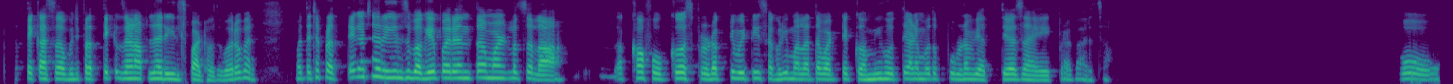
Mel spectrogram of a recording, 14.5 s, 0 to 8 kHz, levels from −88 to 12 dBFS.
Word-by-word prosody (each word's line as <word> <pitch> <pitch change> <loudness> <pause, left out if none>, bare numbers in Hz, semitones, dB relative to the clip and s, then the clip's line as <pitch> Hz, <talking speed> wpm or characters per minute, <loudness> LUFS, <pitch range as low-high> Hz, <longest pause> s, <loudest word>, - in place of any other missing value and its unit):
प्रत्येकाचं 200 0 +1
म्हणजे 185 0 -3
प्रत्येकजण 210 +2 0
आपल्याला 205 0 +2
रील्स 185 -2 0
पाठवतो 160 -3 -1
बरोबर. 210 +7 0 0.5
मग 210 - -4
त्याच्या 215 +4 -4
प्रत्येकाच्या 250 +6 0
रील्स 240 -1 +2
बघेपर्यंत 225 +1 +4
म्हटलं 225 -2 +2
चला, 170 -6 +2 0.6
अख्खा 200 +3 0
फोकस, 210 +1 +1
प्रोडक्टिव्हिटी 200 +2 0
सगळी 200 -1 -2
मला 190 -2 0
तर - - +3
वाटते 185 +1 -1
कमी 185 +1 +2
होते 195 0 0
आणि 195 -1 0
मग 190 0 -2
तो - - -4
पूर्ण 190 -2 -2
व्यत्ययच 180 +1 0
आहे 160 -2 -1
एक 155 0 -8
प्रकारचा. 180 -2 -12 2.9
हो. 190 -2 -2
195 Hz, 130 wpm, -23 LUFS, 185-215 Hz, 2.9 s, बघेपर्यंत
